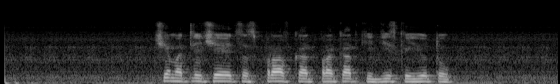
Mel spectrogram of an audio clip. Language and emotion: Russian, neutral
